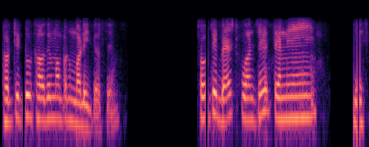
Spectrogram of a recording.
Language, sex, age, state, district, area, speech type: Gujarati, male, 18-30, Gujarat, Kutch, urban, conversation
